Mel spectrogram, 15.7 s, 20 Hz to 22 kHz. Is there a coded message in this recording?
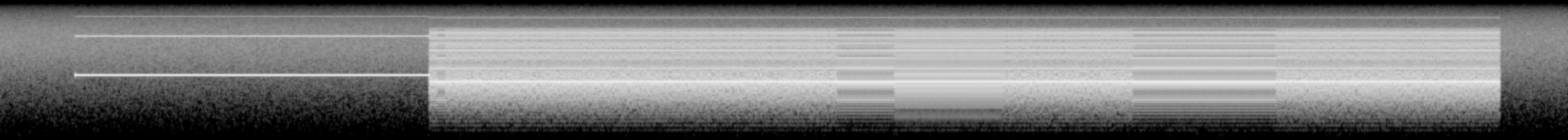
Yes: Commodore tape loading (standard loader) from 0.8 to 15.0 s, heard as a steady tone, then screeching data.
